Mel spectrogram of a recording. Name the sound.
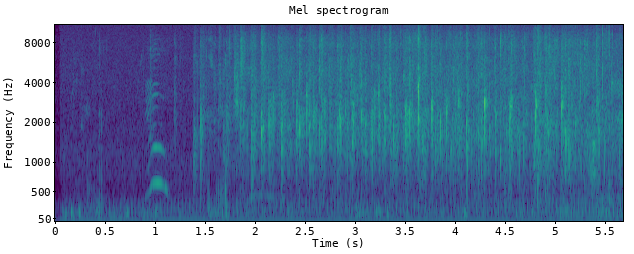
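audience clapping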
